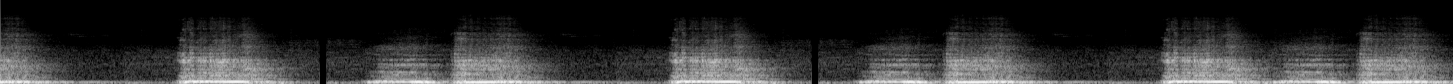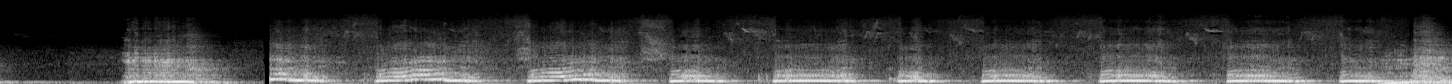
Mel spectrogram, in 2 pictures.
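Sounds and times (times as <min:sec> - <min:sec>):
lions roaring: 0:15.8 - 0:29.0.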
